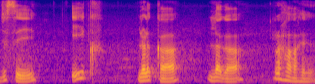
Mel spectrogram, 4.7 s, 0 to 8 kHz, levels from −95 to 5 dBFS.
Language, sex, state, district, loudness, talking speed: Hindi, male, Bihar, Saharsa, -20 LUFS, 75 wpm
